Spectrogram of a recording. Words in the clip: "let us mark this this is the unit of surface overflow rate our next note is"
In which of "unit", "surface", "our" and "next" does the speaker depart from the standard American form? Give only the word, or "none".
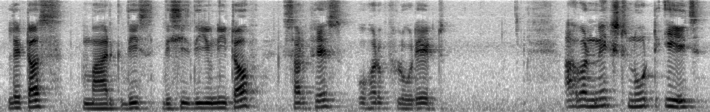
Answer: surface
